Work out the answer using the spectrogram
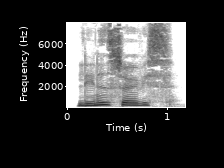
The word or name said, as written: linnedservice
